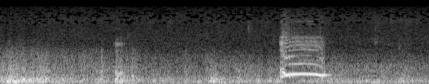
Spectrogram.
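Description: Low rumbling noise of rain with thunder, then about three seconds in a short, loud wailing cry whose pitch rises and falls.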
